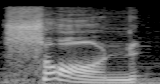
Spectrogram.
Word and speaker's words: Sohn: pero su nombre artístico es Son, S-O-H-N, un nombre artístico bajo el cual tiene varios álbumes grabados se escribe S-O-H-N, repito.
